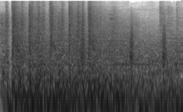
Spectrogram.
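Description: Long-range cannon on an experimental walking vehicle in the Crossout video game, firing in a rapid series of loud, sharp blasts that run close together across the whole stretch.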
